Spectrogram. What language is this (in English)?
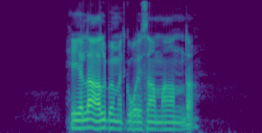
Swedish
